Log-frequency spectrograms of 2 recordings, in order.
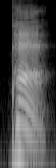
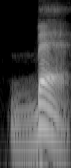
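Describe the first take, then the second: First: The consonant is voiceless, like English p. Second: The consonant is voiced, like English b. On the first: The speaker calls it wrong. "pronouncing it as a voiceless sound" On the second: The speaker calls it right. "the proper be is actually a voiced sound"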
